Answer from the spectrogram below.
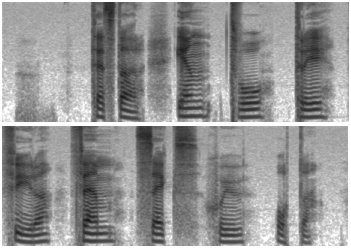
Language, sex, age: Swedish, male, 42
